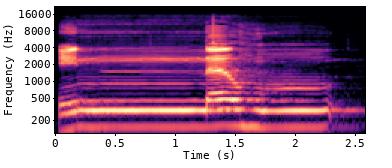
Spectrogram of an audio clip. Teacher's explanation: انہو، نون پر تشدید ہونے کی وجہ سے غنہ کیا جائے گا، ہا پر الٹا پیش ہونے کی وجہ سے ہا کو ایک الف کی مقدار کھینچیں گے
